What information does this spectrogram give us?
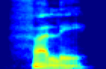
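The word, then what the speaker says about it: fale: l'habitat traditionnel ici est le FAL prononcé fet une grande maison ronde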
